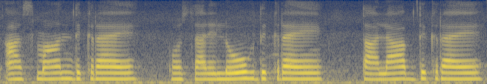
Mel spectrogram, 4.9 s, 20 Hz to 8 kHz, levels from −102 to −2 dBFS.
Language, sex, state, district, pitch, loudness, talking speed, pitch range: Hindi, female, Madhya Pradesh, Bhopal, 215 Hz, -15 LUFS, 170 wpm, 210-220 Hz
